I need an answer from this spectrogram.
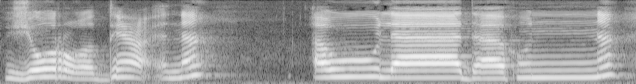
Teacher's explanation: پھر را کو پر پڑھیں گے، ضاد کو بھی پر پڑھیں گے اور ضاد کو عین سے ملانا بھی ہے۔ یرضعن اولادہن، اب یہاں پر الف دیکھیں، الف کے اوپر زبر ہے، ساتھ واو ساکن ہے تو او آواز بنے گی، حرف لین ہے۔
